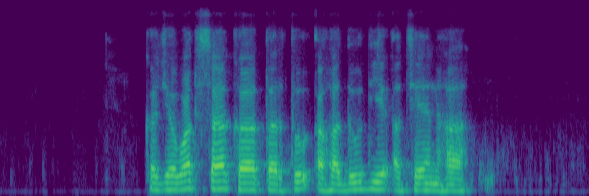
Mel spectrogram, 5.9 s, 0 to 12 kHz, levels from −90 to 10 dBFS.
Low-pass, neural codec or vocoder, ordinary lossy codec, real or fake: 7.2 kHz; codec, 16 kHz, 4.8 kbps, FACodec; Opus, 32 kbps; fake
